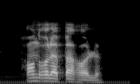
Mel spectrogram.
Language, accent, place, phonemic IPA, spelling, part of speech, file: French, France, Lyon, /pʁɑ̃.dʁə la pa.ʁɔl/, prendre la parole, verb, LL-Q150 (fra)-prendre la parole.wav
- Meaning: to speak, to give a speech before a group, to take the floor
